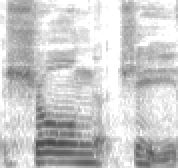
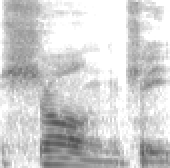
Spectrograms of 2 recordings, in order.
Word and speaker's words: Shang-Chi: we go that was shang chi i know how to pronounce it now it's more like shang chi isn't it well that was shanxi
